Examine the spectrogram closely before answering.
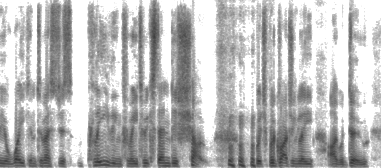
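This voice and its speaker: A man speaks with an English accent and ordinary pitch variation. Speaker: community radio presenter and station manager. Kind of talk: radio interview. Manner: fast talking with lots of intonation on his own shows.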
